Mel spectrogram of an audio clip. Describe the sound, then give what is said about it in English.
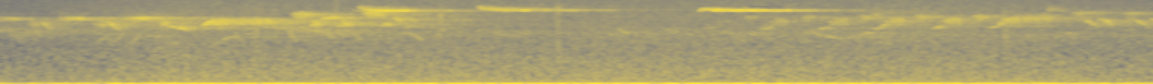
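Birds chirp steadily outdoors, thin high calls and short whistles layered over a constant shimmering background, with no voices present. “The smell of freshly cut grass, the sounds of birds chirping, and the sight of scouts from all ages.”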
